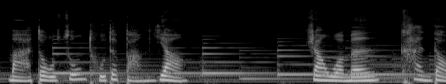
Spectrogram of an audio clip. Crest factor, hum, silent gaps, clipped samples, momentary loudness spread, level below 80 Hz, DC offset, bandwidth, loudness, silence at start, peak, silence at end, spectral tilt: 18 dB; none; none; under 0.1%; 13 LU; -52 dBFS; under 0.1%; 10.5 kHz; -24 LUFS; 0 s; -6 dBFS; 0 s; -8 dB/octave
